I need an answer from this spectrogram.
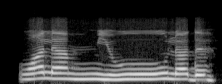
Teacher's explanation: یعنی میم کو صرف ظاہر کرنا، لمبا نہیں کرنا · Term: اظہار شفوی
